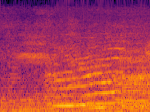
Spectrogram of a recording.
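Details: Cow mooing once, a rising, harmonically rich call that swells and then tapers, over a noisy background.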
